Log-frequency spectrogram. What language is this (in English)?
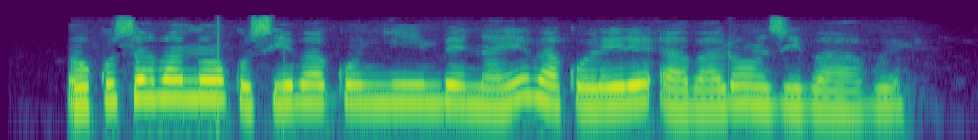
Ganda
